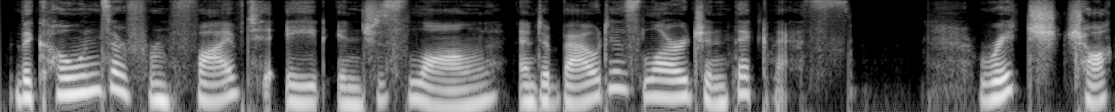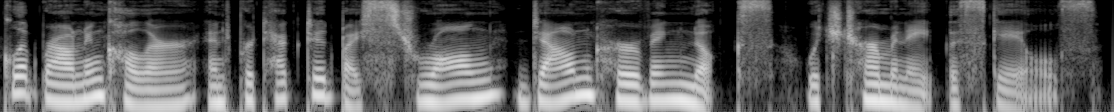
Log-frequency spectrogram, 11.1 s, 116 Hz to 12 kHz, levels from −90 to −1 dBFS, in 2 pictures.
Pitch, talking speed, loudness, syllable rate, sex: 195 Hz, 165 wpm, -20 LUFS, 5.0 syllables/s, female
